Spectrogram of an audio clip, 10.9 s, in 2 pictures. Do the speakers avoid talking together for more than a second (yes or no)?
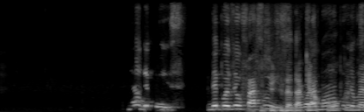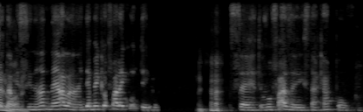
no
